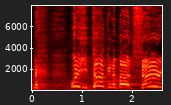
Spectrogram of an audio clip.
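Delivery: acted panicked, freaked-out voice. Speaker retelling the salesman's reply, imitating a freaked-out salesman. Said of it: "he's freaking out. He's like".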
